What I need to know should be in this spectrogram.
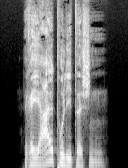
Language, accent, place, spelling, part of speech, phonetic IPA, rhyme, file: German, Germany, Berlin, realpolitischen, adjective, [ʁeˈaːlpoˌliːtɪʃn̩], -aːlpoliːtɪʃn̩, De-realpolitischen.ogg
- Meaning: inflection of realpolitisch: 1. strong genitive masculine/neuter singular 2. weak/mixed genitive/dative all-gender singular 3. strong/weak/mixed accusative masculine singular 4. strong dative plural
